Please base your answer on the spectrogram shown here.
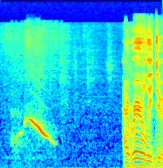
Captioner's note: whistles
